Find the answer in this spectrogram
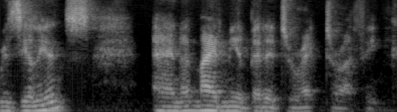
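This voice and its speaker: A man with an Australian accent talks at a fairly quick pace. His medium-pitched voice is somewhat breathy, with fairly even intonation. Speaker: actor and director. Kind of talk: interview.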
